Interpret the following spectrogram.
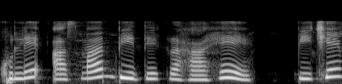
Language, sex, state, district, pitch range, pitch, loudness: Hindi, female, Arunachal Pradesh, Papum Pare, 240-310 Hz, 265 Hz, -14 LUFS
